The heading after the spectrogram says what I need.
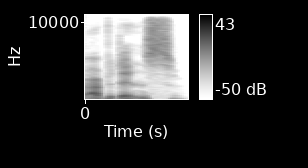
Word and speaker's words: evidence: Um and the stress syllable would be on the first syllables of those words. In growing, we got grow. That's the stressed syllable in body and in evidence. Again, ev.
